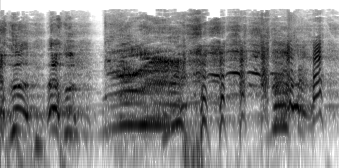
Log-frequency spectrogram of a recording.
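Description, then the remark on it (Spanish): A voice imitates a heavy, gagging cough that is almost retching: a few harsh bursts, then a drawn-out strained retching groan, followed by more choppy coughs, loud. “Esa tos, que es casi vómito.”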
